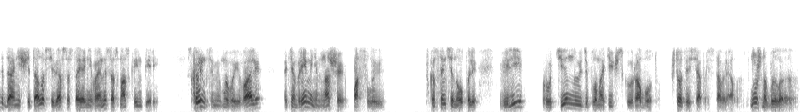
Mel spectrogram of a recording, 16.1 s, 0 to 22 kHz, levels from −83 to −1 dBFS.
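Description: Throughout, the speech went through the AMR narrowband mobile codec at a rate that suggests about 10.2 kbps. Nothing above 3.8 kHz survives, leaving thin, plainly buzzy speech.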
